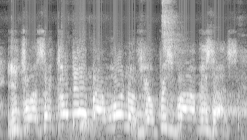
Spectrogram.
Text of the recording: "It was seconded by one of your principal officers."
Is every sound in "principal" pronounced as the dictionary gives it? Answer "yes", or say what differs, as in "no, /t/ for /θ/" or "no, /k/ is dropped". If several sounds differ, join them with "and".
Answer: no, /n/ is dropped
